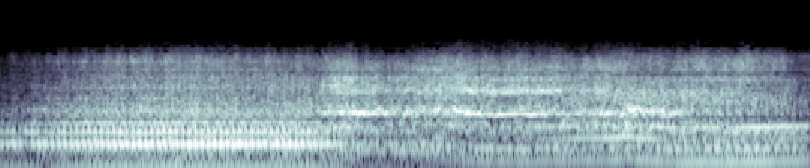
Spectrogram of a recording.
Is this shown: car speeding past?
yes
